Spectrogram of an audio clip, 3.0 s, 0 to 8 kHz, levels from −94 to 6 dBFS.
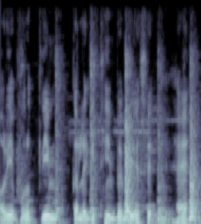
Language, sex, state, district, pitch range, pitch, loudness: Hindi, male, Uttar Pradesh, Lucknow, 120-125 Hz, 120 Hz, -17 LUFS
